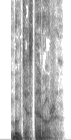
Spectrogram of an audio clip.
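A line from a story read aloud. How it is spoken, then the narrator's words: Whispering. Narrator (Russian): прошептал Александр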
